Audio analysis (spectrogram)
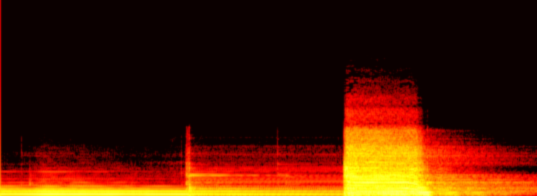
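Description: Electric guitar plays through a small rock pedalboard, a clean sustained chord ringing out, a second strum, then a loud burst of heavily distorted chord that stops abruptly and fades into reverb.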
